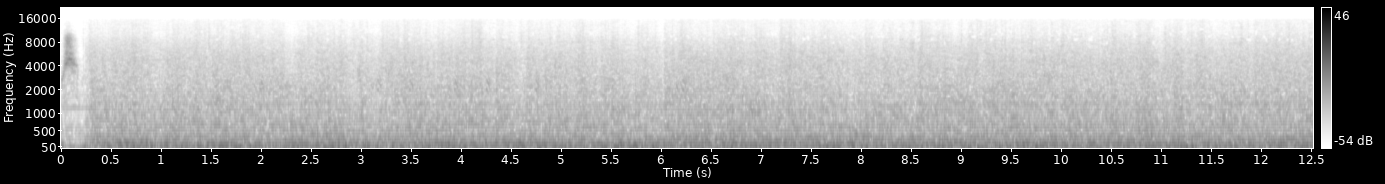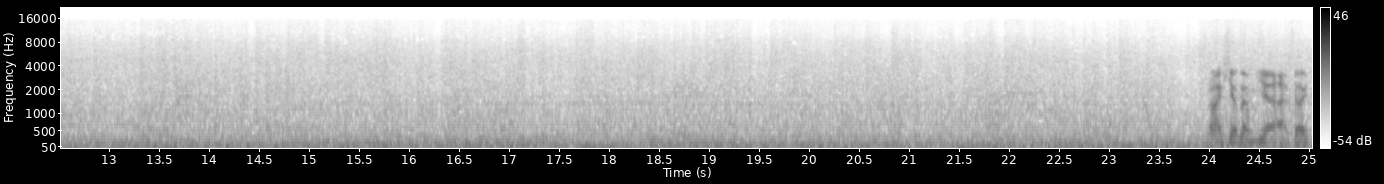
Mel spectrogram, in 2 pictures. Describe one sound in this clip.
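Weapons clash and spells burst in a dense, steady battle din.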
